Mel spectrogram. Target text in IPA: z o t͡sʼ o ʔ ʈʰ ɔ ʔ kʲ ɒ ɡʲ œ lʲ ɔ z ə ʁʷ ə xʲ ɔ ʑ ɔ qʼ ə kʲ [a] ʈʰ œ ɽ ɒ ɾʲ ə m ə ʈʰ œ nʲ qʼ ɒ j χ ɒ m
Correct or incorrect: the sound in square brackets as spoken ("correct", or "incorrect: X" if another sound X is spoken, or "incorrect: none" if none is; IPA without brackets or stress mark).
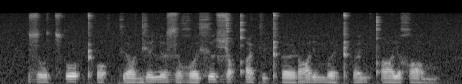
incorrect: ə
